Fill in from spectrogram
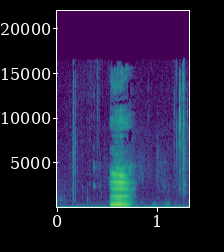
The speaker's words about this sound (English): I'm going to take a little sip. I'm going to pause here.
